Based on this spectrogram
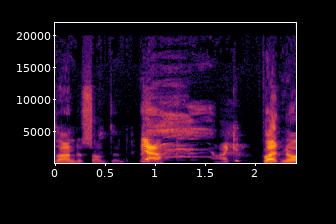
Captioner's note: chuckles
